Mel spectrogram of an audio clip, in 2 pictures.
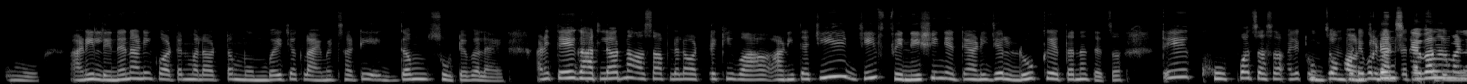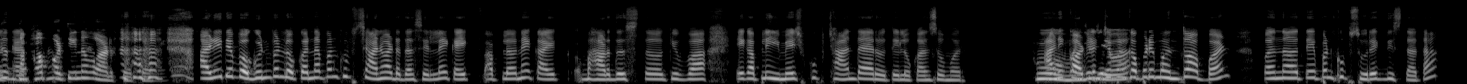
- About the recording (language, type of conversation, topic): Marathi, podcast, तुमच्या कपड्यांतून तुमचा मूड कसा व्यक्त होतो?
- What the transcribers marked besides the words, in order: other background noise; in English: "कॉन्फिडन्स लेव्हल"; in English: "कम्फर्टेबल"; chuckle; laughing while speaking: "आणि ते बघून पण लोकांना पण खूप छान वाटत असेल"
